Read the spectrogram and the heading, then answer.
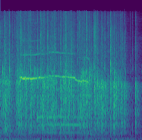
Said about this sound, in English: I'm a boss. Clap for me, please.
